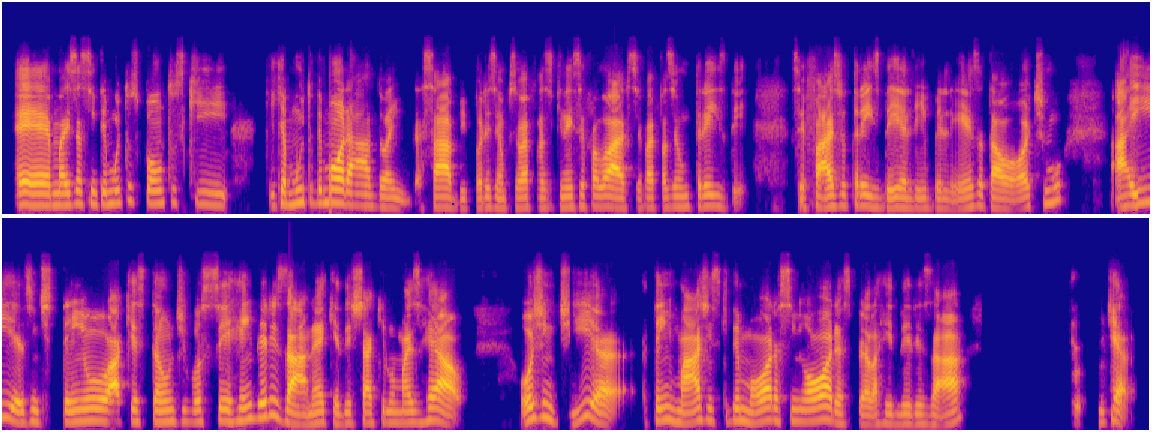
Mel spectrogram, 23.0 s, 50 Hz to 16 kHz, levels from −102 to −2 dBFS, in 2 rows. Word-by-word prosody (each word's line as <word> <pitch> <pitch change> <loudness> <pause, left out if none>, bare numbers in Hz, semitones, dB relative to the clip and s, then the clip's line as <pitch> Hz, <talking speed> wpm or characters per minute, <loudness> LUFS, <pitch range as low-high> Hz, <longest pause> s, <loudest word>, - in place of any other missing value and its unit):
É, 160 -1 +7
mas 160 +2 -1
assim, 175 -1 -6
tem 170 0 -6
muitos 190 +4 -9
pontos 185 +1 -6
que 165 -3 -11 0.4
que 150 +4 -8
é 175 - +2
muito 190 +4 -8
demorado 170 -7 +2
ainda, 125 -5 -7
sabe. 135 -3 +3
Por 125 +2 -9
exemplo, 125 -2 -9
você - - -11
vai 130 0 +1
fazer 130 -1 -12
que 135 +1 -16
nem 135 0 -3
você 145 - -10
falou: 145 -1 -4
"Ah, 130 -2 +8
você 125 - -13
vai 130 +1 -3
fazer 135 +2 -9
um 140 +1 -11
3D". 145 -1 -8 0.4
Você - - -10
faz 145 +1 +4
o 150 - -11
3D 135 -4 -3
ali, 125 0 -7
beleza, 125 +4 -8
está 130 -4 +1
ótimo. 140 - -4 0.5
Aí, 170 +5 +1
a 145 - +1
gente 150 0 -6
tem 150 +1 -2
o 165 -1 +1
a - - +9
questão 155 0 -3
de 155 0 -10
você 155 +1 -4
renderizar, 180 - +4
né, 140 +2 +1
que 140 - -8
é 130 - -7
deixar 135 0 0
aquilo 140 +1 -8
mais 145 0 -1
real. 170 +4 +5 0.6
Hoje 200 +3 +1
em 190 - -6
dia, 160 - -2 0.5
tem 170 +2 -2
imagens 165 +1 +3
que - - -20
demora, 165 +1 +1
assim, 165 -1 -8
horas 155 -5 +4
pra - - -8
ela 120 - 0
renderizar. 130 -1 0 1.1
Por - - -16
porque - - -1
a - - -3
150 Hz, 180 wpm, -21 LUFS, 135-170 Hz, 1.1 s, a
